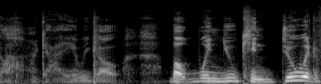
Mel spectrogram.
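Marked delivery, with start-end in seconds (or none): 0.0-1.2 whispered, low weary groan of words; weary aside. Acted. Fed-up viewer reacting to the promo, weary whisper. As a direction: let it drop to a resigned whisper.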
